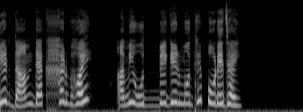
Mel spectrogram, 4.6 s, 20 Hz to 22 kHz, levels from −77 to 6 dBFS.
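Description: This speech clip has repeated frames twice. At 0.74 s, a 40 ms block plays three extra times, stuttering until 0.86 s. At 2.27 s, a 50 ms block repeats twice more, ending at 2.37 s. Resent compressed data likely caused this, adding about 220 ms overall.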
